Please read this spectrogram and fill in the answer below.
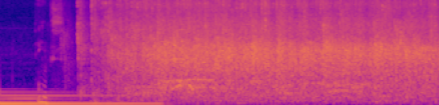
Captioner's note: applause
